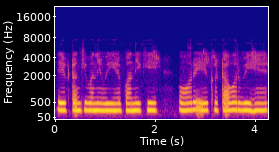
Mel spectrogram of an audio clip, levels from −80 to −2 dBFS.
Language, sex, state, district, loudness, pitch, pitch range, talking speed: Hindi, female, Rajasthan, Barmer, -13 LUFS, 230 Hz, 225-235 Hz, 170 wpm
